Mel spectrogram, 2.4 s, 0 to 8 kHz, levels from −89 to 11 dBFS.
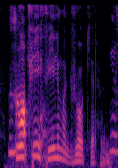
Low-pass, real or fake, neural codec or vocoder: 7.2 kHz; fake; codec, 16 kHz, 2 kbps, FunCodec, trained on Chinese and English, 25 frames a second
